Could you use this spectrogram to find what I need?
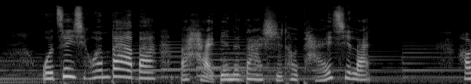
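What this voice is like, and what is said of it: Usual voice. Nothing is said of it.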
